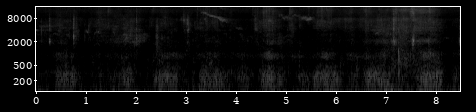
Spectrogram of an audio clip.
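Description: Hand milking a cow: milk squirting from the teats into a foamy plastic bucket, a faint rhythmic swish about twice a second as the hands alternate.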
